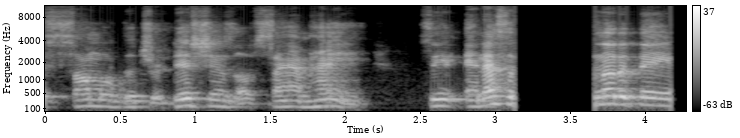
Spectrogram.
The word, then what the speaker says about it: Samhain: Halloween origins date back to the ancient Celtic festival of Samhain, pronounced as Samhain.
